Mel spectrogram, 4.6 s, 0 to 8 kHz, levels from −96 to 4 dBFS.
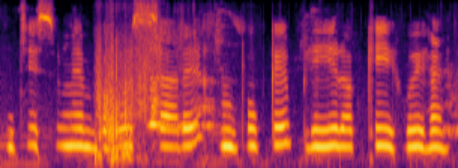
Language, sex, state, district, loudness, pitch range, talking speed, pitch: Hindi, female, Bihar, Patna, -13 LUFS, 275-290 Hz, 115 wpm, 285 Hz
